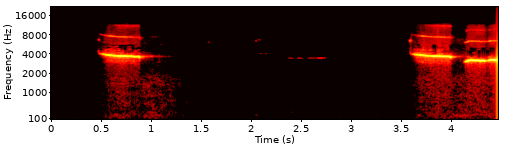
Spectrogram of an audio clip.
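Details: Black-capped chickadee, a friendly bird found in Ontario in winter and summer, gives clear, pure whistles: one high note, a pause, then a high note dropping to a lower one, the sweet 'hon-ey' phrase.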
